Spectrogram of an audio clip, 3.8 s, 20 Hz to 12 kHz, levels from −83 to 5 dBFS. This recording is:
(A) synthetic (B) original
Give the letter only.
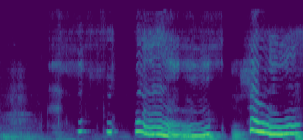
A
